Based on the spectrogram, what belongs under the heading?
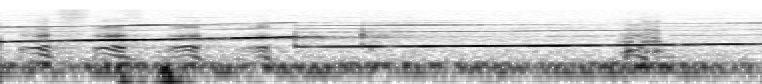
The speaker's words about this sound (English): And I think we have a fire drill. That's interesting.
